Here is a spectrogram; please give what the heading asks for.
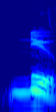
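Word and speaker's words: n00b: From what I understand, that is pronounced noob.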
